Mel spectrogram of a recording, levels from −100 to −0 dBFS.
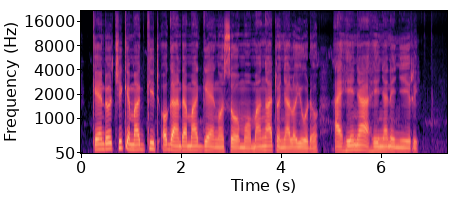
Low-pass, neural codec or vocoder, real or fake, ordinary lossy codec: none; vocoder, 44.1 kHz, 128 mel bands every 512 samples, BigVGAN v2; fake; none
